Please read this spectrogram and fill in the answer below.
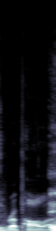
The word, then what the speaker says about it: Rapala: I think you're right, though. It is Rapala.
